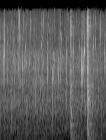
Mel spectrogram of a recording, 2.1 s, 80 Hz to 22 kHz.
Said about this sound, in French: Si l'huile est à la température parfaite, vous pouvez donc plonger vos navets dans l'huile, délicatement. Donc vous les retirez de la pâte à friture et vous laissez frire 2 ou 3 minutes.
